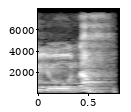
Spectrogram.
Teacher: because विसर्ग बिंदू नंतर प आलो सो प्रोनाउन्सिएशन काय होणार फ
